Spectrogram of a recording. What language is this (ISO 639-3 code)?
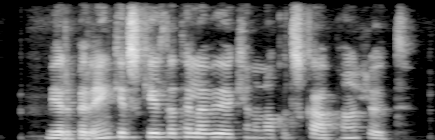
isl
